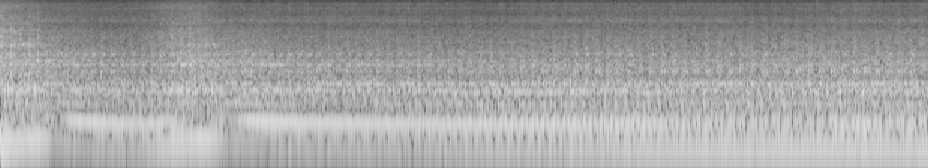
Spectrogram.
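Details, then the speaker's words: Forklift engine idles with a rough, rhythmic knock over a low drone, right after fuel pump relay and wiring work; the knock came from the hydraulic pump not yet tightened down, to be tightened before continuing. "okay that knocking noise was actually the uh hydraulic pump I hadn't tightened that down so I'm going to get that tightened down before we do anything else"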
